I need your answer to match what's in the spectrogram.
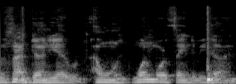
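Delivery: ordinary talk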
